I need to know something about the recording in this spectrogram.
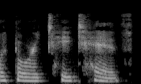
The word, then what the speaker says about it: authoritative: a little bit to authoritative? Authoritative rhymes with give.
